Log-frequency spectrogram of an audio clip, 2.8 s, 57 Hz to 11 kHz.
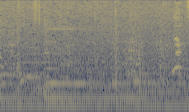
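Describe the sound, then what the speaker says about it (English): Steady rain in the video game The Witcher 3 patters on a surface in a soft, continuous hiss with a low background hum and a few faint tones. "Lots of fuss over lots of rain."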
